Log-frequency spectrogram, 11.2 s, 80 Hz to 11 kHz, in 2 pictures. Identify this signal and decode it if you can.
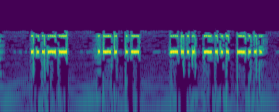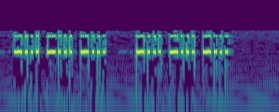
Morse code, heard as a keyed tone, about 22 wpm, 1120 Hz. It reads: 3 RA BBB BBB BBB
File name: Linksmakalnis-2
